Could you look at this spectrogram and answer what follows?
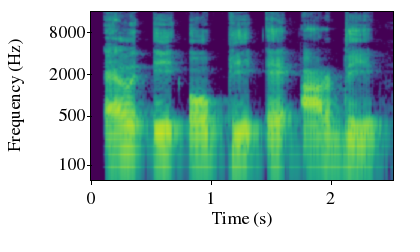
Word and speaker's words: leopard: just spelled it, but pronounced the way I say in this transcription, and that is leopard. So when you want to pronounce the word Leopard, you simply call it leopard, regardless of how it is spelled.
